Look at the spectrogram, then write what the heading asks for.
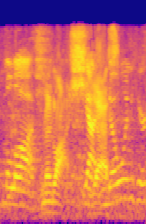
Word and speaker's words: Meloche: Meloche? Meloche. Yeah, yes. No one here can pronounce it, so you're in good company.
